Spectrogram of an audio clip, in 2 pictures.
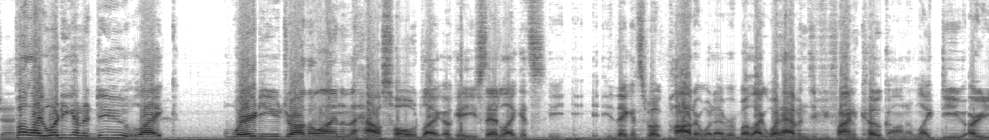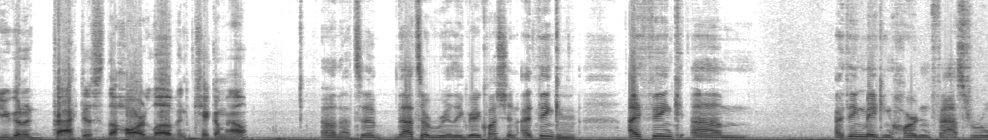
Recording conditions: inside a vehicle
